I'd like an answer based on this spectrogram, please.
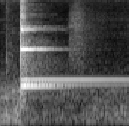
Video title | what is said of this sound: Bol prénom personnalisé de la Faïencerie de Pornic pour Osez Sophie de Ré | un petit test de résonance pour détecter les fissures faut bien écouter quand ça résonne bien comme ça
